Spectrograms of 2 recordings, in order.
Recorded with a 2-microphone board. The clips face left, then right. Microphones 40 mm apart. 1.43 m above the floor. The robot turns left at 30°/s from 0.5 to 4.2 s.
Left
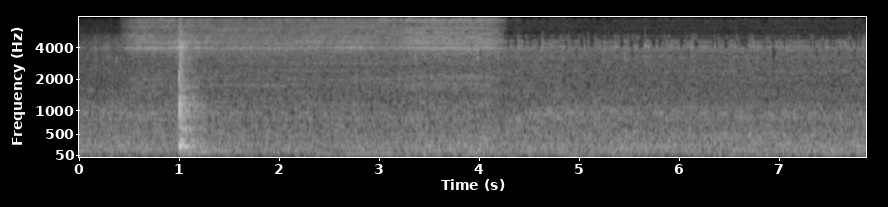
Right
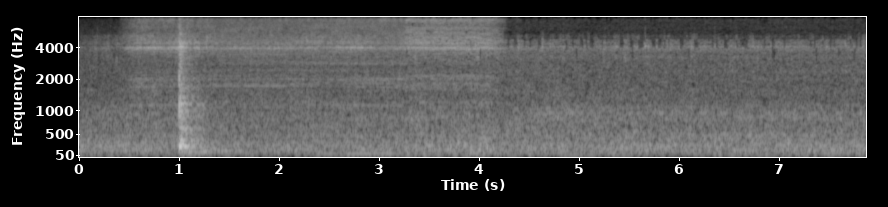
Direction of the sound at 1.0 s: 10° left (ahead or behind).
